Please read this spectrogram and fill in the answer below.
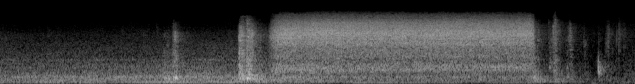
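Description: Laundry steam press hissing loudly for about two and a half seconds, starting a little under halfway through and cutting off sharply, over a steady low machinery hum.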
